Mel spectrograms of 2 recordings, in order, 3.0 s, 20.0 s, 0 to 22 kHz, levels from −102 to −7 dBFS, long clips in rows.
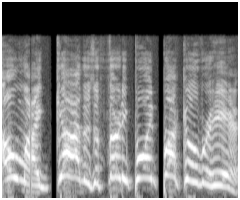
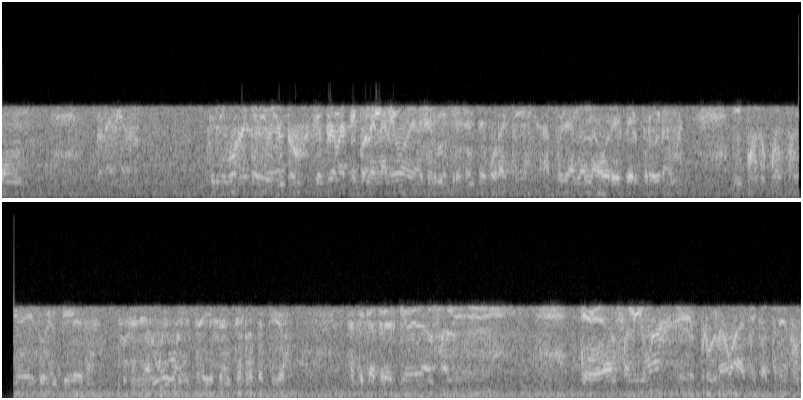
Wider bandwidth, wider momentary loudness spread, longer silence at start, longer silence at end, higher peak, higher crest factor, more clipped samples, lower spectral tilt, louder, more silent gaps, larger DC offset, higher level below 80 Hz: first, 11 kHz vs 5.4 kHz; second, 4 LU vs 8 LU; about the same, 0 s vs 0 s; about the same, 0 s vs 0 s; first, 0 dBFS vs -14 dBFS; second, 10 dB vs 16 dB; first, 0.2% vs under 0.1%; second, -3.5 dB/octave vs -9 dB/octave; first, -9 LUFS vs -28 LUFS; first, 0.61-0.68 s, 1.95-2.02 s vs none; neither; first, -44 dBFS vs -50 dBFS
